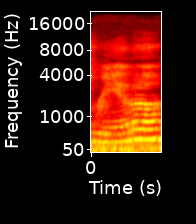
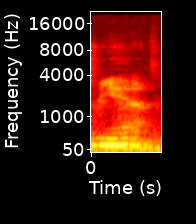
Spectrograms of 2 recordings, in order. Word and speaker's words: Rihanna: We weren't saying her name right. Yep. It's Rihanna. It's Rihanna.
